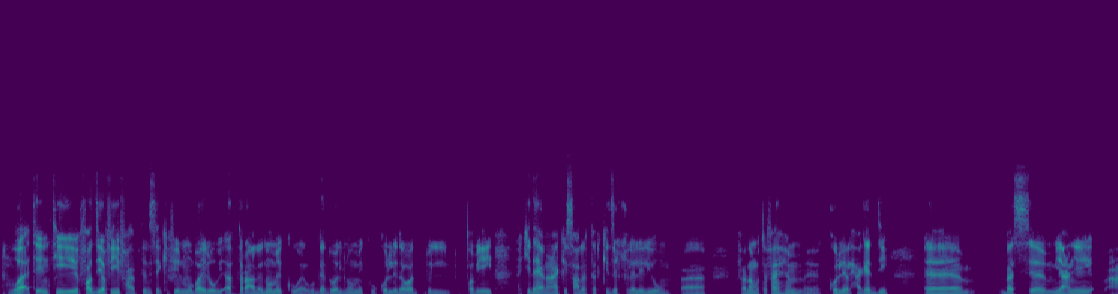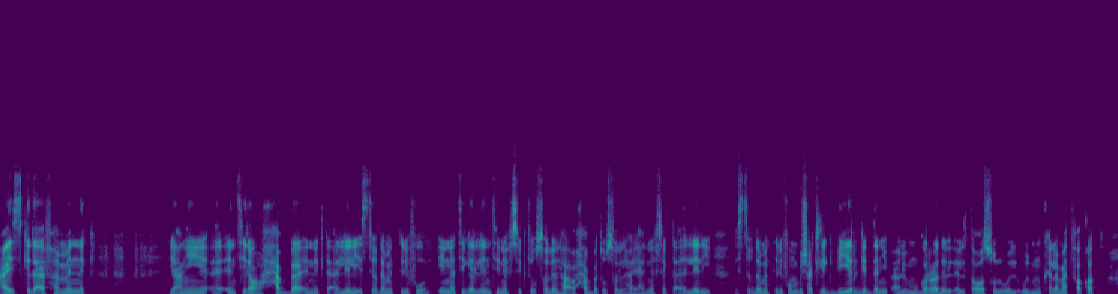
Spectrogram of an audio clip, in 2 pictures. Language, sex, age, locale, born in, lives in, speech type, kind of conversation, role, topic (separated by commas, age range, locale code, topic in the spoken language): Arabic, male, 20-24, ar-EG, Egypt, Italy, conversation, advice, advisor, إزاي أقدر أقلّل اعتمادي الزيادة على الشاشات اللي بيسرق وقتي وبيقلّقني؟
